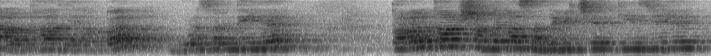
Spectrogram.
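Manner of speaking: ordinary talk, nothing marked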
